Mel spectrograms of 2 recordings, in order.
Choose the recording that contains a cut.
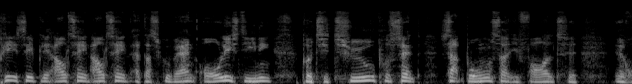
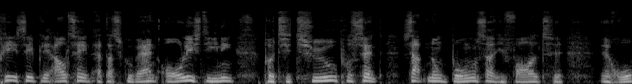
first; 2 cuts; at 0.9 s, 4.6 s

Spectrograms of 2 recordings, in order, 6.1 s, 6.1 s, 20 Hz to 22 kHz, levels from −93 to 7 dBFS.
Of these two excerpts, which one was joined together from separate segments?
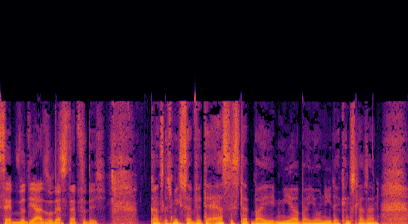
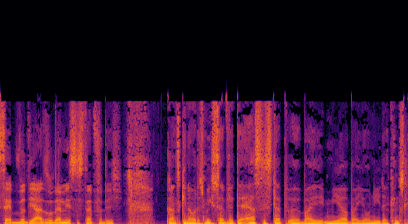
first; 3 cuts; at 0.9 s, 2.5 s, 3.8 s

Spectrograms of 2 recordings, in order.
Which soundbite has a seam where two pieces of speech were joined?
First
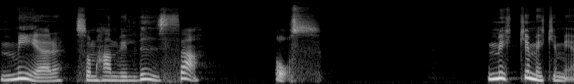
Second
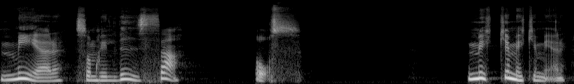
second; 1 cut; at 1.0 s

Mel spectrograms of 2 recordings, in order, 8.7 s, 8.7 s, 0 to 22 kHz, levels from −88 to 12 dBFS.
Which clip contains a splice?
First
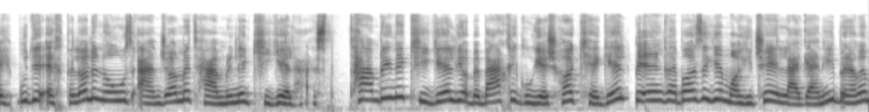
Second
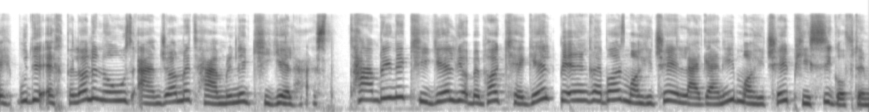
second; 3 cuts; at 4.8 s, 6.2 s, 7.4 s

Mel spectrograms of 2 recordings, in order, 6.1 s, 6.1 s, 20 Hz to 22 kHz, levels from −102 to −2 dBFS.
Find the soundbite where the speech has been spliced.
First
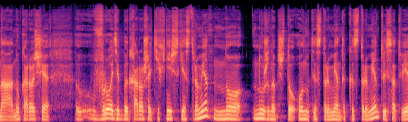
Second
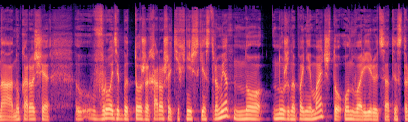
first; 3 cuts; at 1.9 s, 4.2 s, 4.6 s

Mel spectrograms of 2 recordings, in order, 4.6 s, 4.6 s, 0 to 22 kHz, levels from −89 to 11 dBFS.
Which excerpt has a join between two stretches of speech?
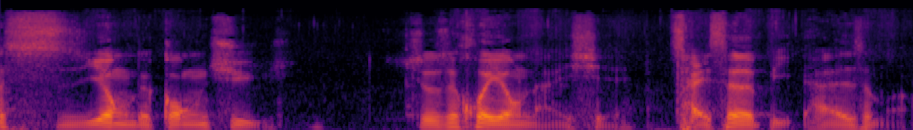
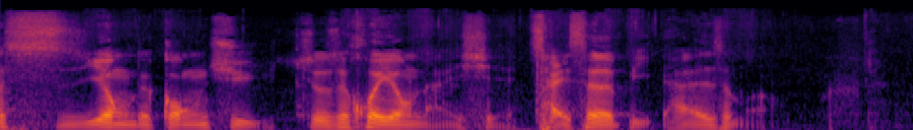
second; 2 cuts; at 1.4 s, 2.6 s

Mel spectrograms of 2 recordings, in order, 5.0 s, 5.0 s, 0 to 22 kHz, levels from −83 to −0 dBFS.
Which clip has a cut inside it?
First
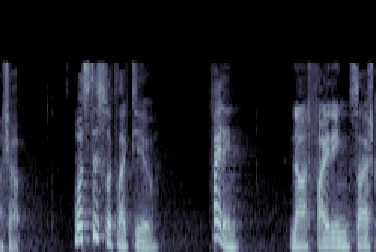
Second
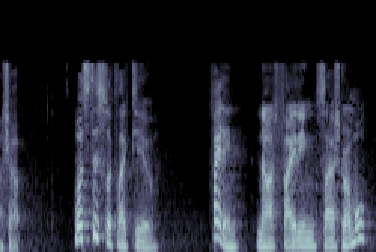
second; 1 cut; at 3.3 s

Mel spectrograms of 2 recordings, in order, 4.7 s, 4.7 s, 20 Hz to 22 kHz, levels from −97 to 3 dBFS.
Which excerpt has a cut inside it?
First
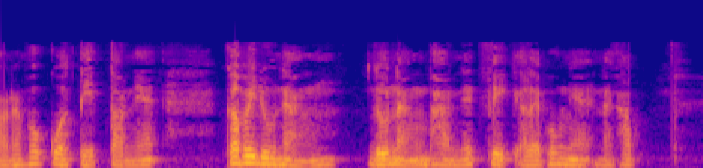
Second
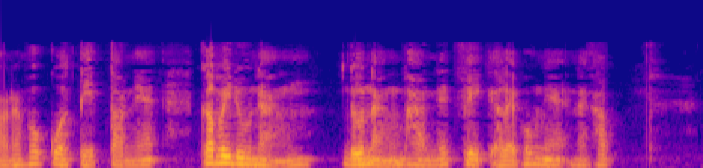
second; 1 cut; at 1.3 s

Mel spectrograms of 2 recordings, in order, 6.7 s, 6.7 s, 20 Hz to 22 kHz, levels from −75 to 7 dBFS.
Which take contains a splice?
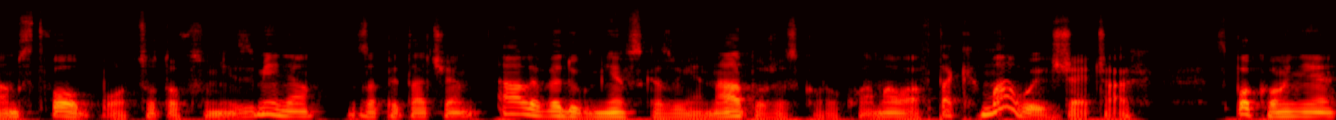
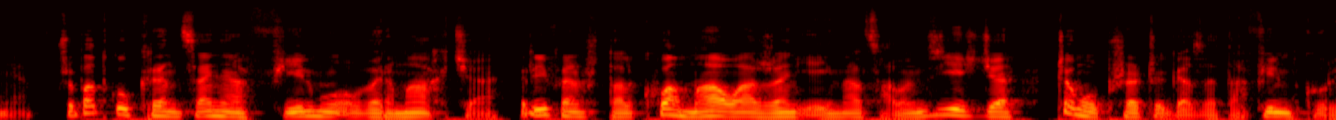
second; 3 cuts; at 2.5 s, 4.0 s, 5.2 s

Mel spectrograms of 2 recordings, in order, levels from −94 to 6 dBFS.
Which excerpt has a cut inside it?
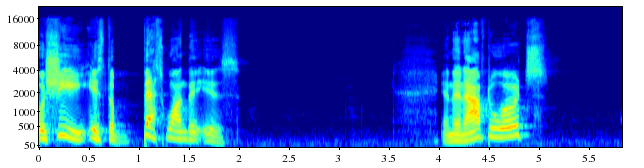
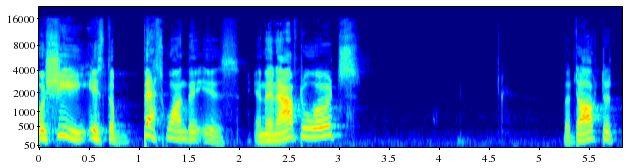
second; 1 cut; at 2.1 s

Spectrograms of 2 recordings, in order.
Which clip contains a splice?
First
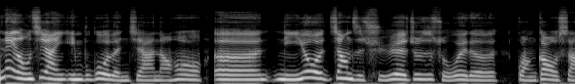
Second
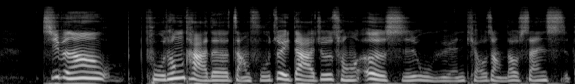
first; 1 cut; at 2.1 s

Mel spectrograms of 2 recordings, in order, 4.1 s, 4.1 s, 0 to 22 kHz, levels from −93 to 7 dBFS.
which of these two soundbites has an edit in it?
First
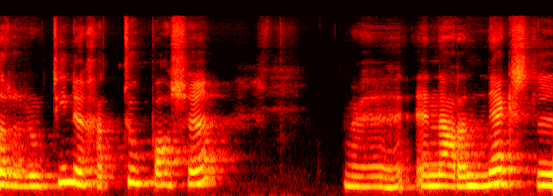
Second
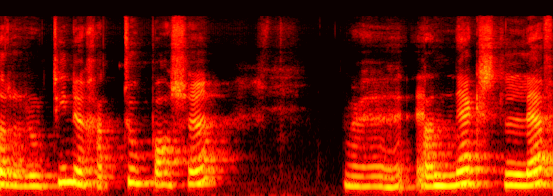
second; 1 cut; at 3.2 s

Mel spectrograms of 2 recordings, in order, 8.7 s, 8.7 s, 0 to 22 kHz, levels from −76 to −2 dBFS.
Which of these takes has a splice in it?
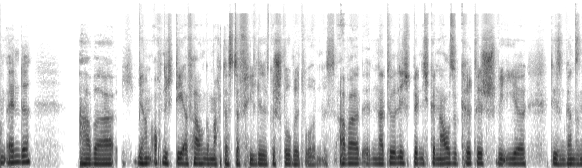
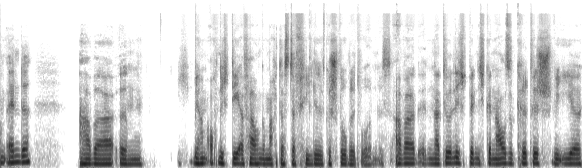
first; 1 cut; at 1.7 s

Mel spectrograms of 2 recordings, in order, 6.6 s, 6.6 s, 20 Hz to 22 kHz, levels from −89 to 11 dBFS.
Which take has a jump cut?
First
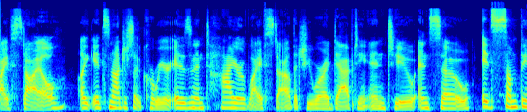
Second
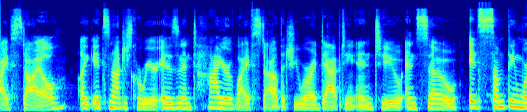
second; 1 cut; at 1.6 s

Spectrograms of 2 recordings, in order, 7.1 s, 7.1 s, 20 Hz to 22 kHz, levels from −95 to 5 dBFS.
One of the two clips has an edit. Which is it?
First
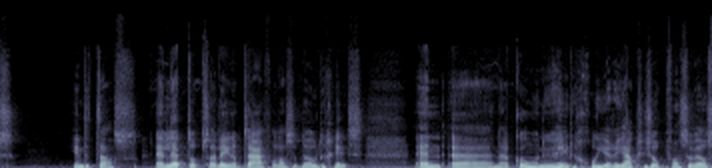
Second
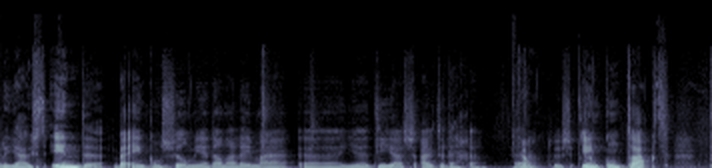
first; 1 cut; at 1.4 s

